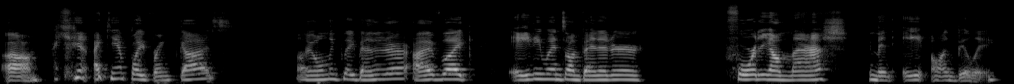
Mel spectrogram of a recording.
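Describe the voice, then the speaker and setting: Rambling young woman, higher-pitched voice. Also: steady tone, a little slow. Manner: rambling, informal, self-interrupting. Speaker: streamer and video host. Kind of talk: casual commentary, ranking game voice lines.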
